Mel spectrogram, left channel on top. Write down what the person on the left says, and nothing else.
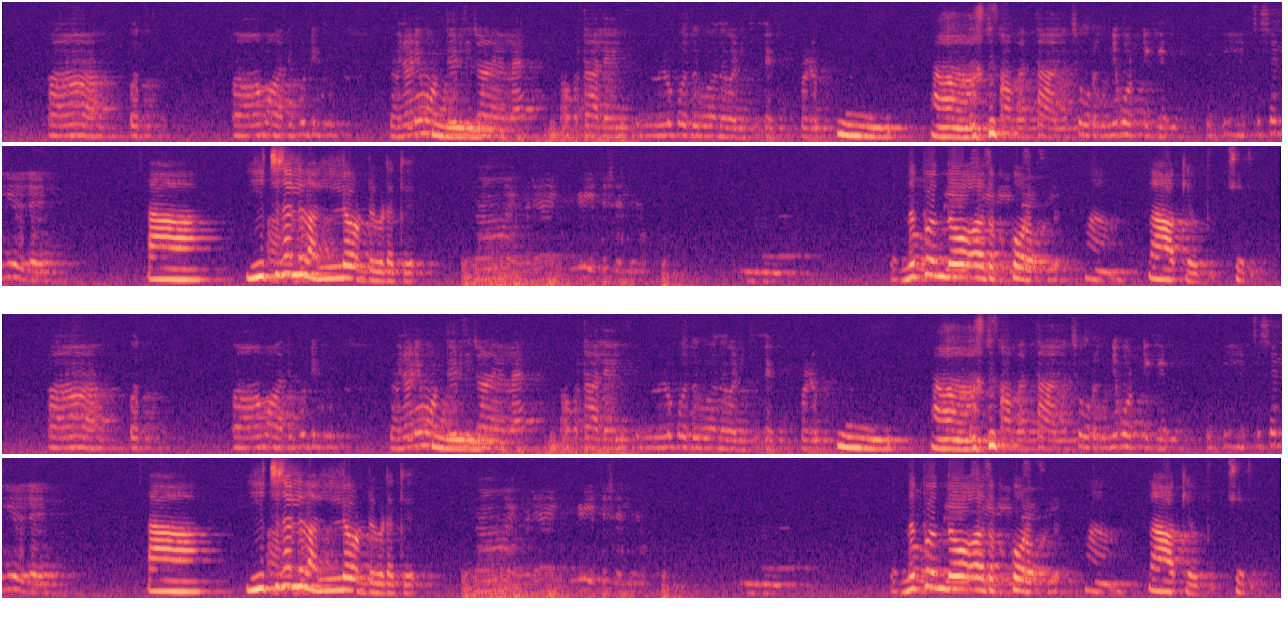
ആഹ് കൊച്ച് ആഹ് മാന്തിപ്പൊട്ട് ഉം ഇവനാണെ മൊട്ടയടിച്ചിട്ടാണെ
ഒള്ളേ അപ്പൊ തലേല് ഫുള്ള് കൊതുക് വന്ന് കടിക്കും പ്പഴും
മോൻ്റെ ച് അവൻ തല ചൊറിഞ്ഞ് പൊട്ടിക്കും ഇപ്പ ഈച്ച ശല്യവല്ലേ
അവടെ
ആഹ് എവിടെ ആണെങ്കിലും ഈച്ച ശല്യവാ
എന്നാ ഓക്കെ
ശരി
ടൈസി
